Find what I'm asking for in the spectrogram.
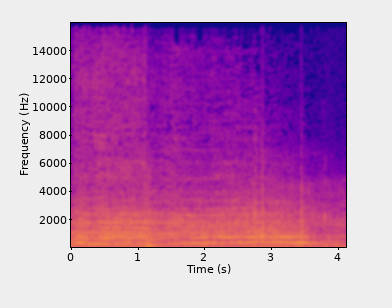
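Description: A drift car's engine roars close by with rising and falling pitch, the revs dropping briefly as it brakes hard, with faint tire noise underneath.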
